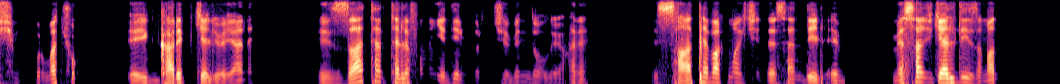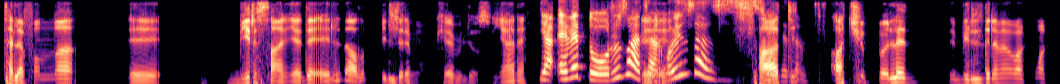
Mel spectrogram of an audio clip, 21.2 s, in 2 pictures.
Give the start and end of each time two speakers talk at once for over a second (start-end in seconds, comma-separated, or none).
none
